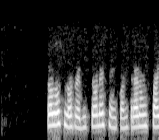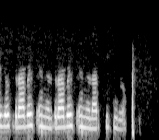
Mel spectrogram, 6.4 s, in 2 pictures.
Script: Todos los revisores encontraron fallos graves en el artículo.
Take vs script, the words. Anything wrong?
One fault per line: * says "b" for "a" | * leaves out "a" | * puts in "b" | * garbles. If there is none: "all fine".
* puts in "graves en el"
